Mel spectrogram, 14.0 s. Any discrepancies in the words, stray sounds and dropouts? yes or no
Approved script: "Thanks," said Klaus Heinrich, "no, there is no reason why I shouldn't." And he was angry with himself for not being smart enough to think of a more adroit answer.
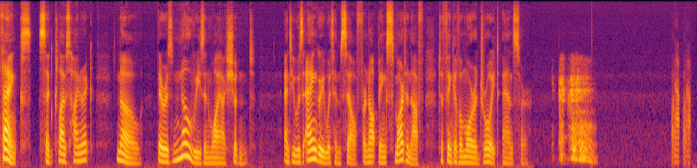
yes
